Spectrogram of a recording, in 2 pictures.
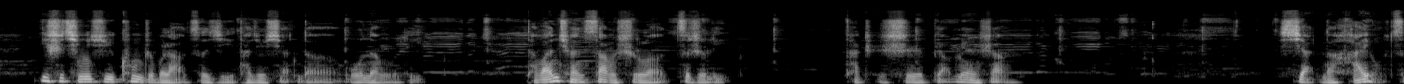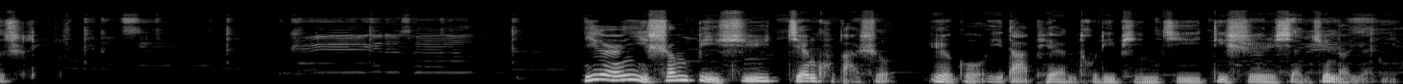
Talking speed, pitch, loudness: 145 characters per minute, 145 Hz, -21 LUFS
